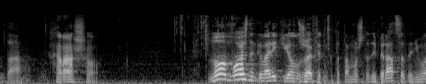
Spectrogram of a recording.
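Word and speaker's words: Jönköping: Ну, вообще, Йончопинг произносит шведы, вот как мне сказали.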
